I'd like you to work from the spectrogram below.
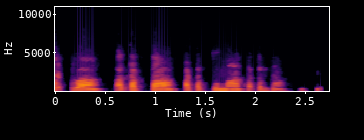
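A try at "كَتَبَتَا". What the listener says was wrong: हाँ, जो कतबता है ना उसके बा को साकिन मत कीजिए डुअल वाले में। कता बता, क्यों वो मैं इसलिए बोल रहा हूँ क्योंकि ये कंफ्यूजन होगी वरना।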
